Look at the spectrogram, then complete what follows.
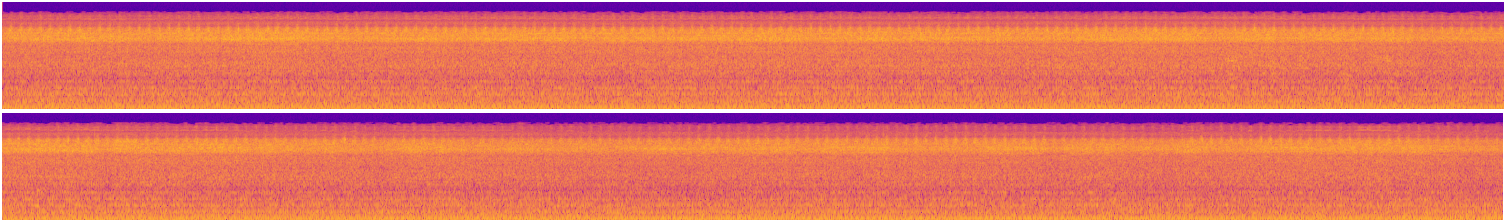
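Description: Helicopter in flight: a steady, loud drone of rotor and engine, with a strong low hum over a broad rushing noise that does not change.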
